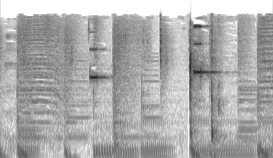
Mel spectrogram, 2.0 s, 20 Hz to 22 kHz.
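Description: Short high electronic beeps from a JR XG14 radio transmitter's keys as its settings are entered, two of them about a second apart, over steady background music.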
